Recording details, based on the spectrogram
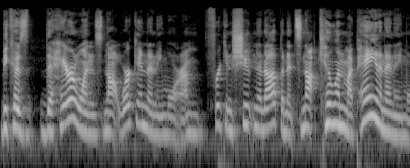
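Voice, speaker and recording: With an American accent, a woman with an unremarkable speaking voice and fairly high pitch talks at a moderate pace with hardly any pauses. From Georgia, US South (Marietta). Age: 30s. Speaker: recovering addict sharing her story. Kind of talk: personal testimony interview.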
